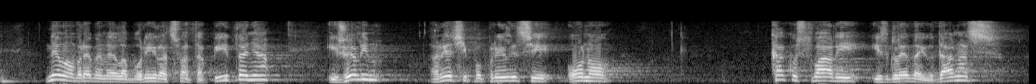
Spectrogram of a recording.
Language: Croatian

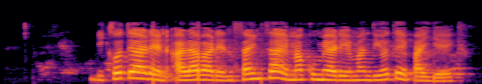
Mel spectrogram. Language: Basque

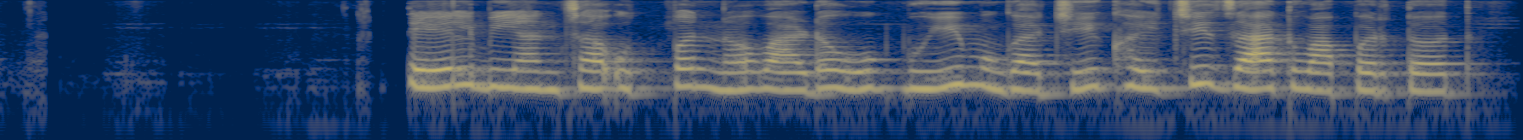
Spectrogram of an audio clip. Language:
Marathi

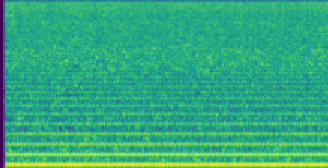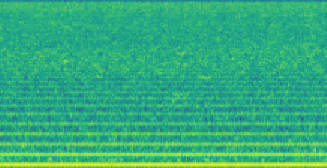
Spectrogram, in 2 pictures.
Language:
Taita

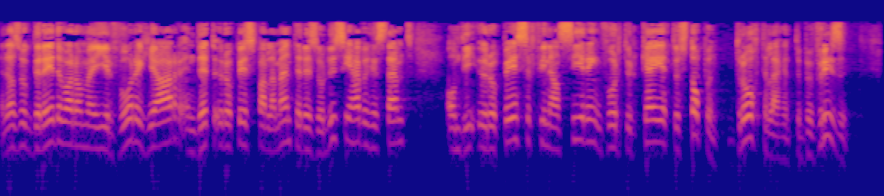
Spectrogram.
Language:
Dutch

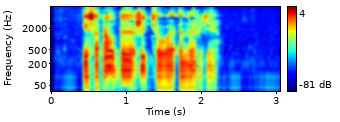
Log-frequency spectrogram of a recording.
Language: Belarusian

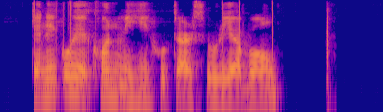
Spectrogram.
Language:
Assamese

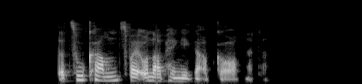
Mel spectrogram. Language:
German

